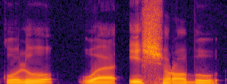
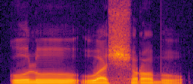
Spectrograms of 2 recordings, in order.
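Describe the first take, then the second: First: An extra 'i' vowel is pronounced before 'shrobu'. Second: 'Wa' runs straight into 'shrobu' without a vowel. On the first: The speaker calls it wrong. "Kita tidak mengatakan kulu wa ishrobu" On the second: The speaker calls it right. "tapi kita jatuhkan hamzah wasal dari pelafalan washrobu"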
